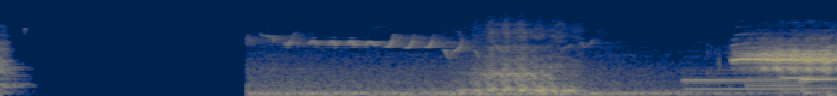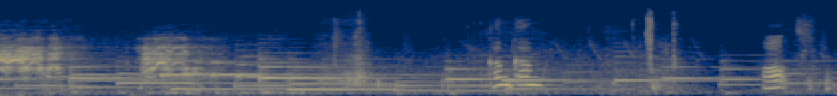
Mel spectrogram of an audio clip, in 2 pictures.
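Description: After a short silence, a horse whinnies loudly, its neighs rising and falling over several seconds while hooves clip-clop in the background.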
